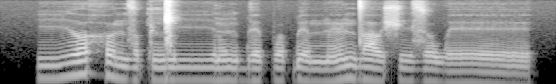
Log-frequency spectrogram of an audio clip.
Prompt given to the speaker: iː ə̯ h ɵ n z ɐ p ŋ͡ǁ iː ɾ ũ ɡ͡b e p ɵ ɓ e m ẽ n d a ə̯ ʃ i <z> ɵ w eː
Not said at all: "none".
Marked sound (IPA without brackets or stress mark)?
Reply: z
